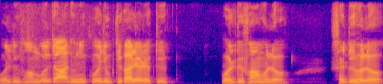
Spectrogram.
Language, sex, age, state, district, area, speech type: Bengali, male, 30-45, West Bengal, Howrah, urban, spontaneous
